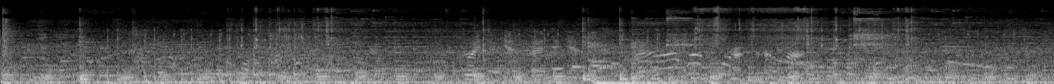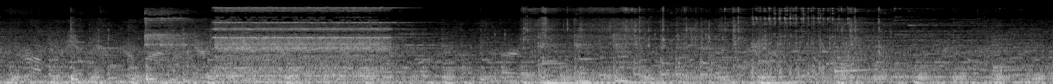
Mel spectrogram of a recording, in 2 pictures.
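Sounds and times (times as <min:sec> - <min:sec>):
slot machine music and effects: 0:00.0 - 0:21.0
casino chatter: 0:00.1 - 0:14.8, 0:15.5 - 0:20.4.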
